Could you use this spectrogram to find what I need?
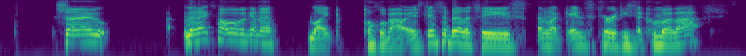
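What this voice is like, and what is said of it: Congested voice from a cold. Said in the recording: “I have a cold. So, my voice might be a bit weird.”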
